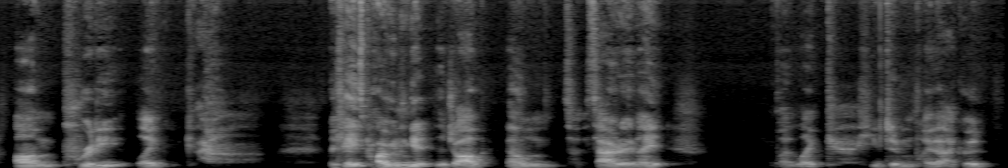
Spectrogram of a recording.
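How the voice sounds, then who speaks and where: Speaking at a very slow pace with long, frequent pauses, a man uses a very deep, low pitch, a somewhat breathy voice and lively intonation. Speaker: hockey YouTuber. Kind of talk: casual hockey game review to camera.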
